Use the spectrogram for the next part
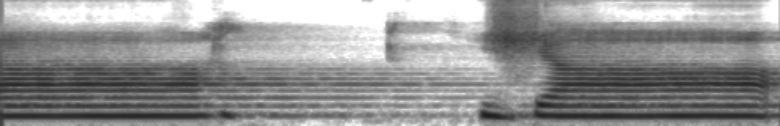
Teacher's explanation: So this is the shape of ya, and ya has no dot, and ya is pronounced when we touch the tip of the tongue, when we touch the center of the tongue to the upper hard palate to pronounce ya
